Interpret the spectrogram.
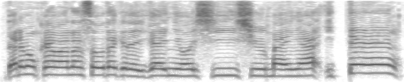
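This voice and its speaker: A man voicing a polite, brisk supermarket cashier in a rakugo comic story, speaking in formal shop phrases. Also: high voice, darkish tone, clear, resonant tone, dry recording, studio quality, voice pushed up, close to an everyday voice.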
